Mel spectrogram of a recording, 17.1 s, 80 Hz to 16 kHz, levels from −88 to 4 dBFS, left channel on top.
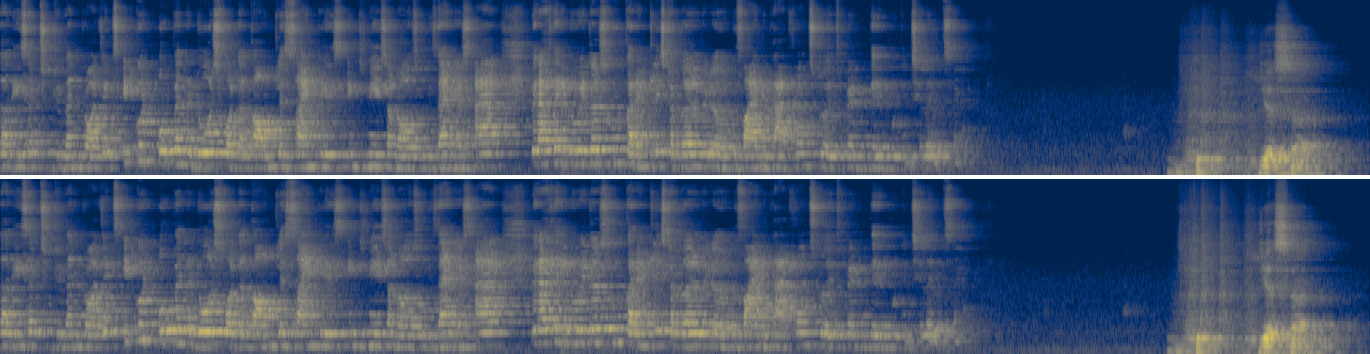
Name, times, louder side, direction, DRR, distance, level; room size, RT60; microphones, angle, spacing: voice 1, 0.0-12.0, equal, 60° left, -4 dB, 1.9 m, -30 dB
voice 2, 14.7-16.3, right 4 dB, 25° right, 2 dB, 0.6 m, -26 dB
13.5 x 4.7 x 2.7 m, 1.4 s
head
